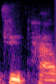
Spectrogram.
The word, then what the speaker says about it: Drupal: I think I've said Drupal like then like with the EU and I' I've heard Drew Pal a lot.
